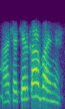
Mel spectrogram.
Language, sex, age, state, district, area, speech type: Kashmiri, female, 45-60, Jammu and Kashmir, Ganderbal, rural, conversation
